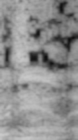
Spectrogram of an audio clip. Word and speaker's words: Fresnel: Fresnel with a silent S, by the way, if you're keeping track. Fresnel. – It's spelled exactly as it sounds. – With an F, apostrophe, R-E-S-N-E-L.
